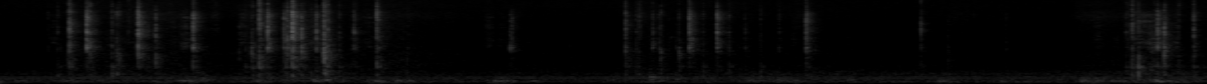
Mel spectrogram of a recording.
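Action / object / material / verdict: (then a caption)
tap / plastic game controller / plastic / none. A black, wired, hand-sized hollow plastic gamepad is held in both hands while its buttons are clicked with the thumbs. Short, bright plastic clicks come in uneven bursts and scattered single taps, with a faint steady low hum underneath.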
